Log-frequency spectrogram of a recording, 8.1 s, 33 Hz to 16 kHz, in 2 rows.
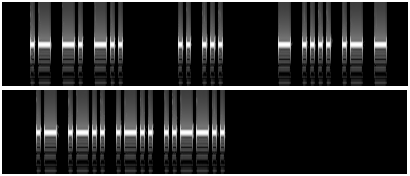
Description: Morse code, heard as a keyed tone, about 32 wpm, 700 Hz. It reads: AND IS THAT ALL?
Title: 2x Word-Spacing - Sentences from Top 200 Words - 30wpm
